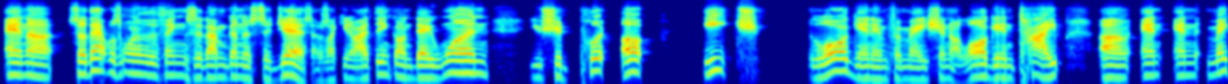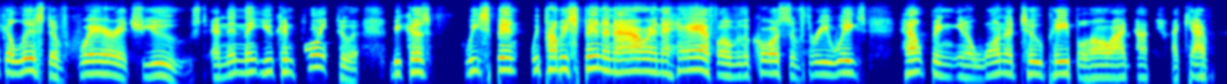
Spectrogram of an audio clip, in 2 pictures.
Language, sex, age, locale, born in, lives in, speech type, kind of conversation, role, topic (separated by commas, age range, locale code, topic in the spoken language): English, male, 45-49, en-US, United States, United States, conversation, podcast, guest, How do great teachers inspire and connect with their students to make learning meaningful?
